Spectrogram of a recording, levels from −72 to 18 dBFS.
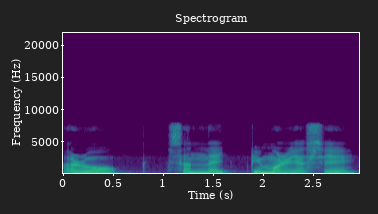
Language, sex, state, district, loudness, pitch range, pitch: Nagamese, male, Nagaland, Kohima, -19 LUFS, 100-115 Hz, 100 Hz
